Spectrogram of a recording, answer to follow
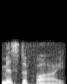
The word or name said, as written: mystify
